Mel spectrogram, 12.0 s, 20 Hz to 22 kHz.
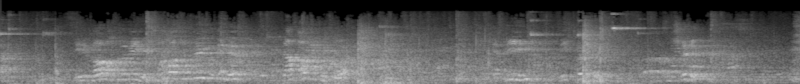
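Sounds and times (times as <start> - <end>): voices in echoing hall: 0.0 - 12.0
ball bouncing on court floor: 8.6 - 9.4.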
